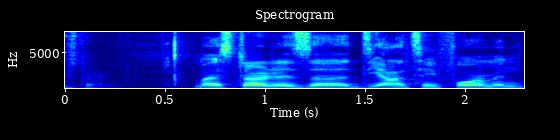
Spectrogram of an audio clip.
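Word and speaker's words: D'Onta Foreman: my start is uh Deontay Foreman Dante foreman and Rihanna's I've heard his three different ways to say his name but I'm gonna say Deontay Foreman Panthers running back obviously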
